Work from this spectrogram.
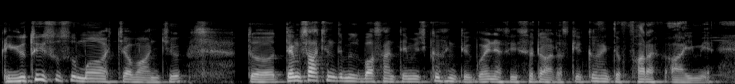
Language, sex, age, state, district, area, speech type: Kashmiri, male, 30-45, Jammu and Kashmir, Budgam, rural, spontaneous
